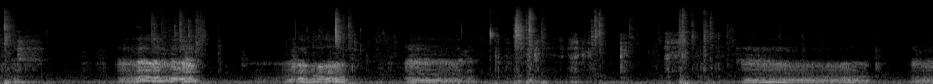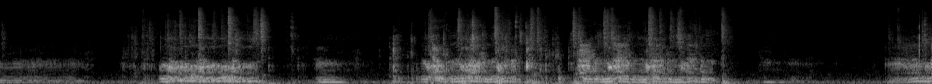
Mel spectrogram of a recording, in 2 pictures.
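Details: Welsh terrier playing with a rope indoors, giving bursts of low rumbling growls that rise into harsher snarling tugs, with pauses between bouts and light knocking and rustling of play in a small room.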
